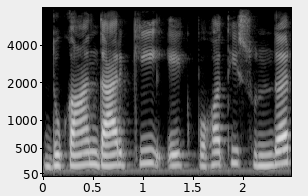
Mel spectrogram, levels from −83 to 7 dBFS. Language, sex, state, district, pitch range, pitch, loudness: Hindi, female, Madhya Pradesh, Umaria, 190-220 Hz, 200 Hz, -17 LUFS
